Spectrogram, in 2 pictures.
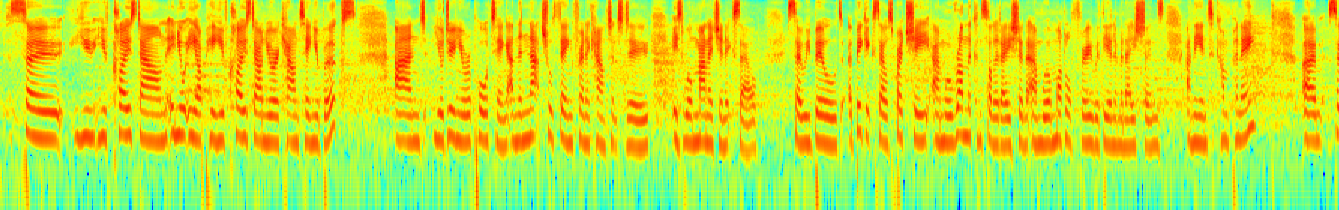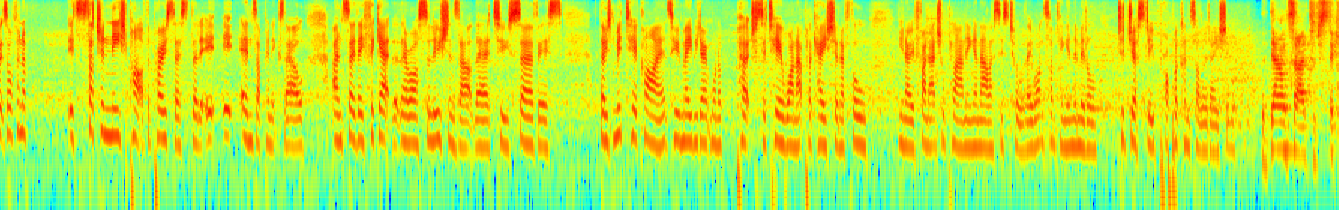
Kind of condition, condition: setting, busy venue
